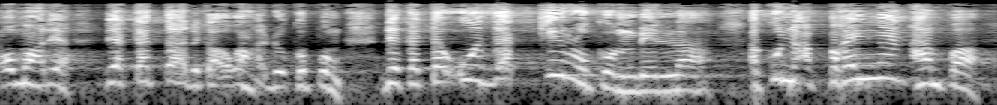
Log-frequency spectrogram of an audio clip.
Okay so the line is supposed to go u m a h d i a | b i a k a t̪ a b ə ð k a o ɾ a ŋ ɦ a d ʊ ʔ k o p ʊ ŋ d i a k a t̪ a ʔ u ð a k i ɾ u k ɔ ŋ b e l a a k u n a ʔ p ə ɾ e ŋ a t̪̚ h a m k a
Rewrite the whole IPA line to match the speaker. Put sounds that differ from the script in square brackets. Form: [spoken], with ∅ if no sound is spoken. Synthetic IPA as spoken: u m a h d i a | [d] i a k a t̪ a [d] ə [∅] k a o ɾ a ŋ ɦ a d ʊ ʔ k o p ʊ ŋ d i a k a t̪ a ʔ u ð a k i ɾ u k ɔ [m] b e l a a k u n a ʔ p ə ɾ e ŋ a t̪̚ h a m [p] a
